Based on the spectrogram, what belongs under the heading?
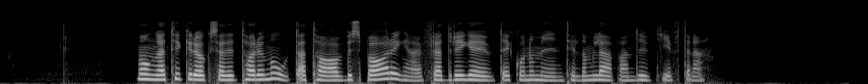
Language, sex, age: Swedish, female, 29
